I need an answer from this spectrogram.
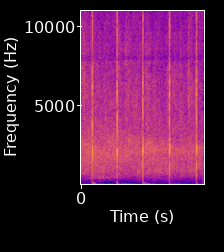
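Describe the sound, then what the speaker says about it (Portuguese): Church congregation applauding during a Portuguese-language sermon, a sustained hiss of clapping punctuated by five evenly spaced sharp accents, steady and fairly close. "Você pode aplaudir mais uma vez? Aplauda Ele com alegria."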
